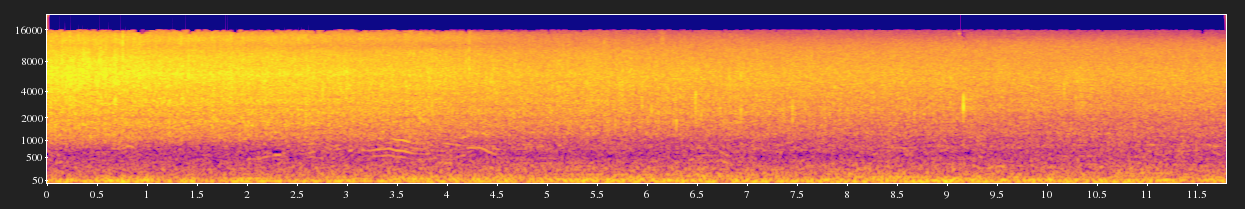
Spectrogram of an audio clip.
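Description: Wind buffets the microphone outdoors.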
